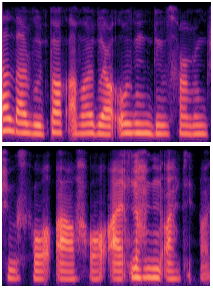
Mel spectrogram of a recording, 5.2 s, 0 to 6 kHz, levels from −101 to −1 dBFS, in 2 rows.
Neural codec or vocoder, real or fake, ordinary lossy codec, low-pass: autoencoder, 44.1 kHz, a latent of 192 numbers a frame, MeloTTS; fake; none; 5.4 kHz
